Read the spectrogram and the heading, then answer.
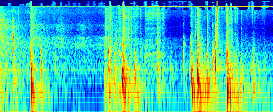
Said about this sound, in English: The four men hurried down to his newspaper office. There was a big gaping hole in the front window. Denham unlocked the door.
